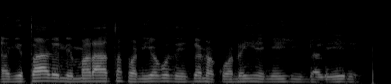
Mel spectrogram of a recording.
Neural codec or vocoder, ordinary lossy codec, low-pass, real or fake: codec, 44.1 kHz, 2.6 kbps, SNAC; none; none; fake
